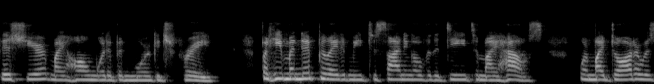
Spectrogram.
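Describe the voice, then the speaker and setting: With an ordinary speaking voice, a woman in an American accent talks at a fairly quick pace and fairly high pitch, her intonation fairly even against a quiet background. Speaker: domestic violence survivor and advocate. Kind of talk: legislative testimony.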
